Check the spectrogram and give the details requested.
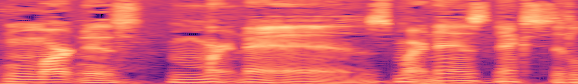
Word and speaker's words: Martinez: Street in Martinez Martin that's right it's it's pronounced Martinez Martinez Martinez next to the lovely Creek monkey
